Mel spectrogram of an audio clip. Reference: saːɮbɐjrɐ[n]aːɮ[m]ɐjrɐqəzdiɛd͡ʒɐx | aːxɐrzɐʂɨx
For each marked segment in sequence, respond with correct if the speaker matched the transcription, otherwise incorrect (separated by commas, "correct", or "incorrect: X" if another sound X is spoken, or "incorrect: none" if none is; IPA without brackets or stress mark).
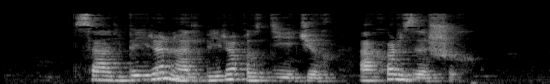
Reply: correct, incorrect: b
